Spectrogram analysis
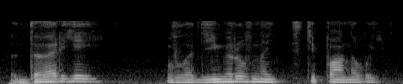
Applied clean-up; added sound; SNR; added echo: none; none; none; none.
